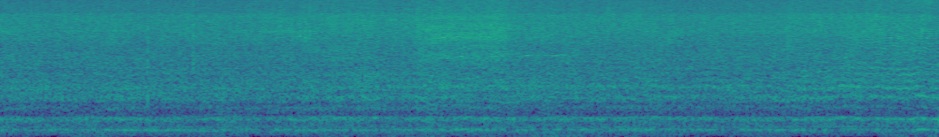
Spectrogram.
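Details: Honey bees in a newly captured swarm hive, Langstroth or Warre, being checked in an apiary. A dense, steady buzzing drone with even tonal bands holds throughout, unbroken and level.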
